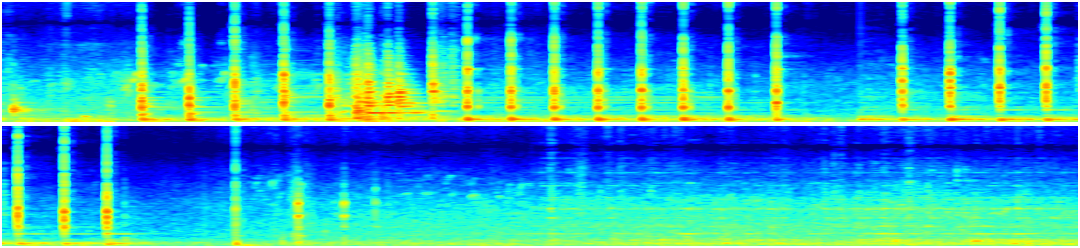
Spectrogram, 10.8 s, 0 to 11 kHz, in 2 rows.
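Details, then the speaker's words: Jacked-up wheel hand-spun before topping old bearing grease with 80-90 oil: sharp ticks about twice a second, spacing out as it slows, something catching once per turn; owner says definitely the brake dragging, not the wheel bearing. "know what that noise is? I think is the brake. It's definitely the brake, not the wheel bearing."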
